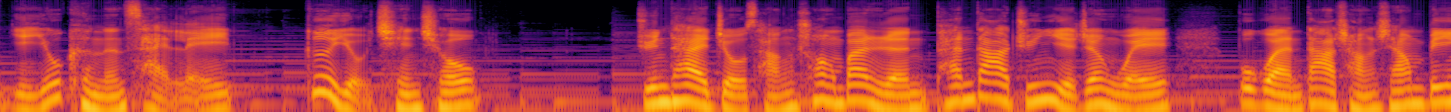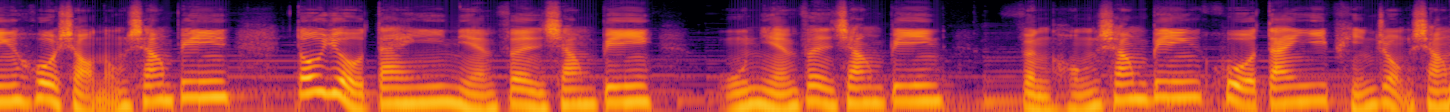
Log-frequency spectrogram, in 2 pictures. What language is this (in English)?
Chinese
